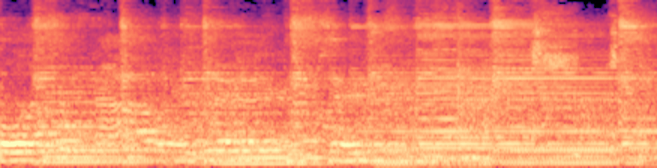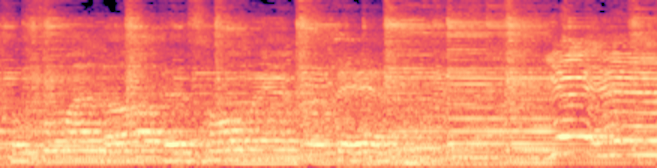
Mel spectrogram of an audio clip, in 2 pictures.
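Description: Acoustic guitar strummed in a steady rhythm, an instrumental passage between the sung lines of a slow love song.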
